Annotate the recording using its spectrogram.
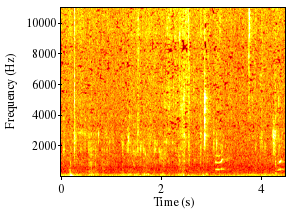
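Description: A domestic cat gives one short, quiet meow about three seconds in, over faint scattered ticks and taps.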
